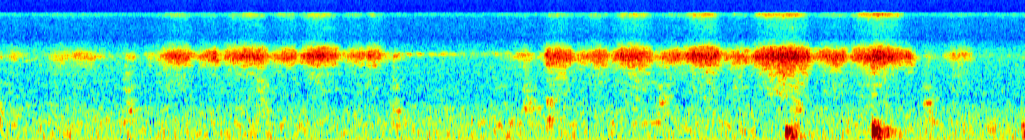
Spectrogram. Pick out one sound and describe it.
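A duster rubs across a board.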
